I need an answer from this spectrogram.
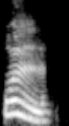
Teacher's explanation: काफ हलक के अंदर से इसका मखरज हलक के अंदर है। कुल लाम को हिलाना बिल्कुल नहीं है। · تو سب سے پہلے دیکھیے یہاں پہلی آیت، قل، قاف حلق کے اندر سے، اس کا مخرج حلق کے اندر ہے. قل، لام کو ہلانا بالکل نہیں ہے، سنگل لام ہونا چاہیے.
